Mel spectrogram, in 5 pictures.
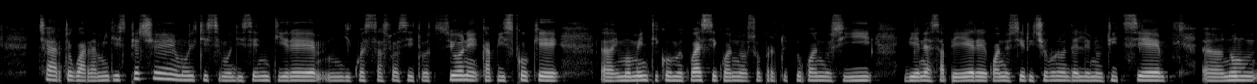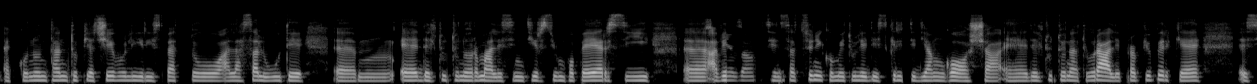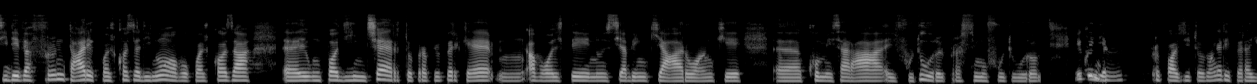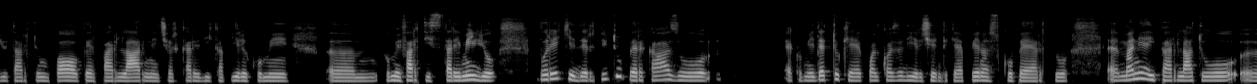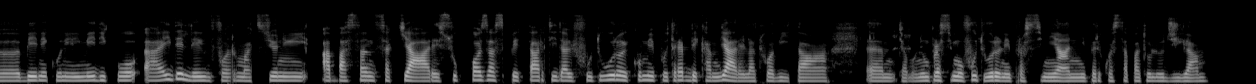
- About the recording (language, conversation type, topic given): Italian, advice, Come posso gestire una diagnosi medica incerta mentre aspetto ulteriori esami?
- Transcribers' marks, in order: "proprio" said as "propio"; "proprio" said as "propio"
